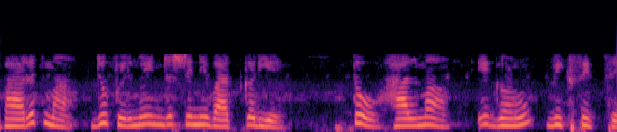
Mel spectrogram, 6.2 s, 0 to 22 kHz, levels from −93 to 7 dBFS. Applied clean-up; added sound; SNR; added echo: none; none; none; none.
